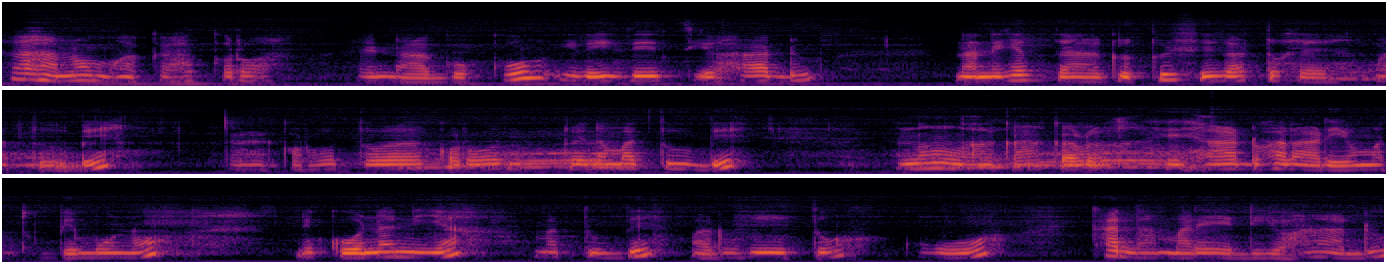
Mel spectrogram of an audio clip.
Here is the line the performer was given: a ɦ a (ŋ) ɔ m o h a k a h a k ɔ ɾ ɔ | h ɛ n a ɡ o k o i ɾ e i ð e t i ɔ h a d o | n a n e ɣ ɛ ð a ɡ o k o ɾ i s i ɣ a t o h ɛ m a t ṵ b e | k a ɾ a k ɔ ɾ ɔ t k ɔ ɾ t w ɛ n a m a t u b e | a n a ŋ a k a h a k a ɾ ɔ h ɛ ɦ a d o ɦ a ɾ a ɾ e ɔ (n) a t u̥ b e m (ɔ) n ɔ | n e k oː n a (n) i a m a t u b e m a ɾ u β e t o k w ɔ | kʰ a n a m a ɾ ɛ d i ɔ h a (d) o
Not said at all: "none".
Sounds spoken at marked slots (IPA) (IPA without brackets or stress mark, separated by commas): n, m, o, n, d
